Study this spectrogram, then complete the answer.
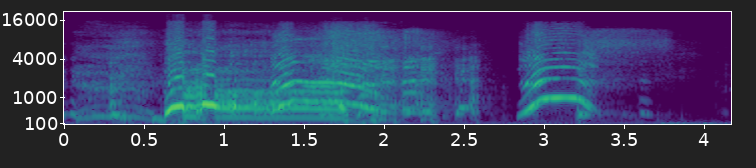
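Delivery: high loud shriek of laughter. Real, not acted. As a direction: burst into a screaming laugh. Big laugh at smash cut.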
